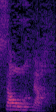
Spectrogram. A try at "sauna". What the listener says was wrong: No, sauna. It has 3 syllables. Sauna.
